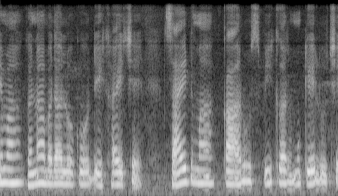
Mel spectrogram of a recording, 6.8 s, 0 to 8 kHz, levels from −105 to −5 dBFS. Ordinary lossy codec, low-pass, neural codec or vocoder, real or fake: none; 7.2 kHz; none; real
